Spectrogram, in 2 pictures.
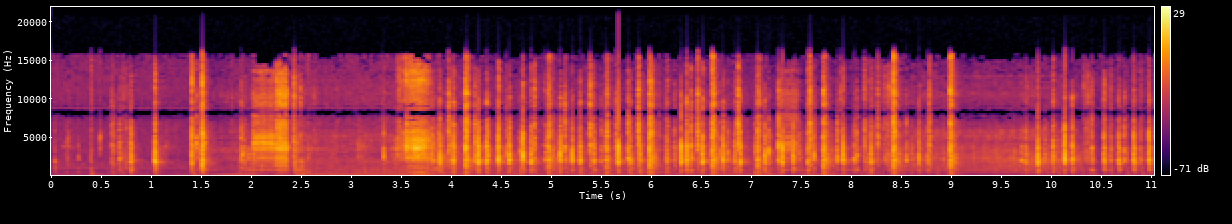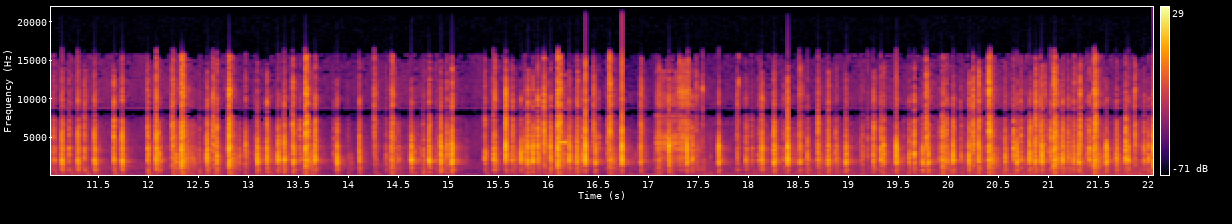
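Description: Brother EP-43 thermal electronic typewriter in use: rapid, uneven key clicks throughout, with a low motor hum that comes and goes for a few seconds at a time and short buzzes now and then.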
